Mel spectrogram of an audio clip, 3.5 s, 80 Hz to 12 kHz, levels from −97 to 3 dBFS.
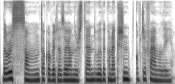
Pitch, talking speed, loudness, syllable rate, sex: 195 Hz, 255 wpm, -19 LUFS, 6.7 syllables/s, female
